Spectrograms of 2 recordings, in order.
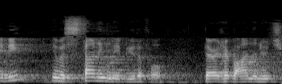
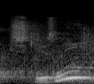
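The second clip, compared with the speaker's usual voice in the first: indignant excuse me; 7 semitones higher, 3 dB quieter, slower than usual. Retold or imitated. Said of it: "I was just like".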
